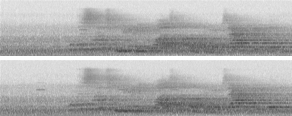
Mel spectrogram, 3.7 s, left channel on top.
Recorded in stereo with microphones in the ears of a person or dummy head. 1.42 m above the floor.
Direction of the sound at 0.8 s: 10° left (ahead or behind).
